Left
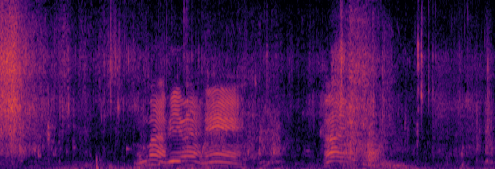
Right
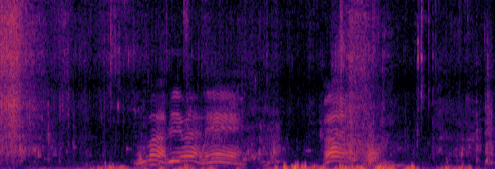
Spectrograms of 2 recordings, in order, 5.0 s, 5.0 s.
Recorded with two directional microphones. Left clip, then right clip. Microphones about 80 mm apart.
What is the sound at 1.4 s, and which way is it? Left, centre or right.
Speech, right.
